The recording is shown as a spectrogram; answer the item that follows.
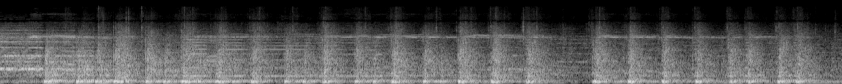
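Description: Baseball cheering section beating drums in a steady rhythm, about three beats a second, with a horn holding long notes over them.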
